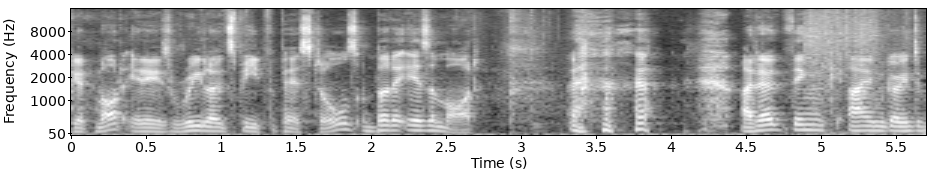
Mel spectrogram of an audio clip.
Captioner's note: chuckles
